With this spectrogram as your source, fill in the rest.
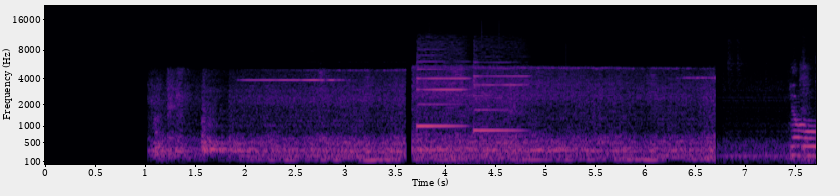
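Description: An elevator hums steadily as the car arrives.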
